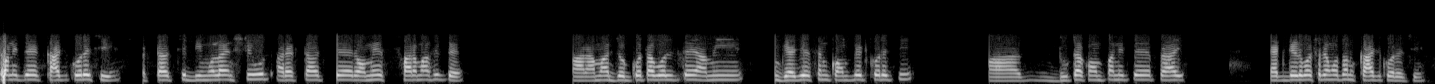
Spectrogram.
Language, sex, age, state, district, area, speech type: Bengali, male, 60+, West Bengal, Purba Medinipur, rural, conversation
